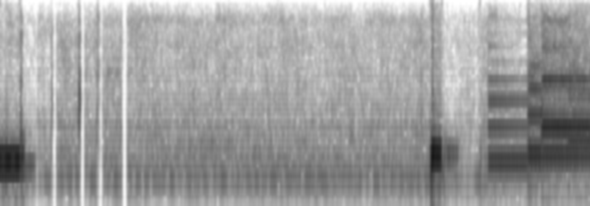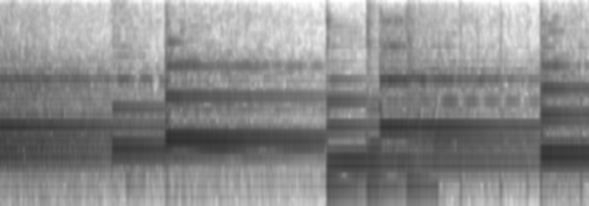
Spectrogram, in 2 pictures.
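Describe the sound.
A telephone call is being transferred. Brief electronic tones sound first, then a sustained synthetic melody of steady, layered notes changing in pitch every few seconds. No voices are heard.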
